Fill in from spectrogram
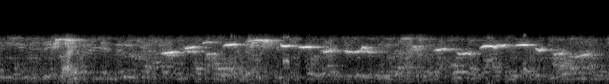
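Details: Cockatiel bred by its keeper delivers a running whistled song, with gliding notes that climb and dip in quick, uneven phrases and barely pause.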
